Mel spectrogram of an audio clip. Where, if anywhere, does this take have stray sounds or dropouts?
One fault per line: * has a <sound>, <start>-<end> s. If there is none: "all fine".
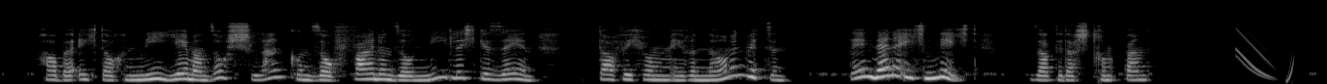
* has a chirp, 12.4-13.0 s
